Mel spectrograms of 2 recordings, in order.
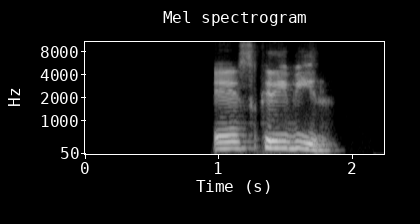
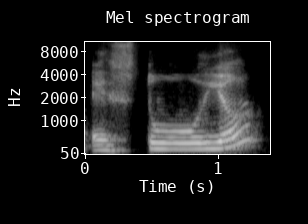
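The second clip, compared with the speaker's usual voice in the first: estudio stretched out slowly with a rising end; slow, drawn-out estudio; 4 dB quieter, much slower than usual. Shown as a demonstration. Teacher shows the conjugated verb to students, drawn out slowly. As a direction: spell out estudio slowly, syllable by syllable. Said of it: "verbo conjugado".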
